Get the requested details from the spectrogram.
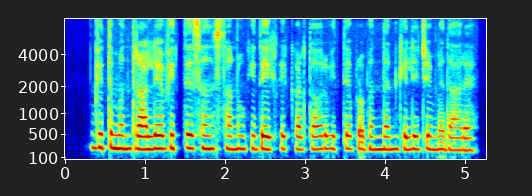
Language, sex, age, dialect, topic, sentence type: Hindi, female, 25-30, Hindustani Malvi Khadi Boli, banking, statement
